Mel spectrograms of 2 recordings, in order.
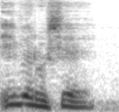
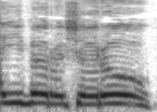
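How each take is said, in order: First: The name ends without any added final vowel. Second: The name ends with an added final o vowel. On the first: The speaker calls it right. "C'est Yves Rocher" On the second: The speaker calls it wrong. "c'est pas Yves Rochero"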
